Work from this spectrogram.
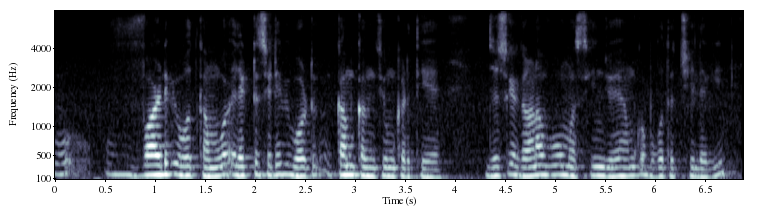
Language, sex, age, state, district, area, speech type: Urdu, male, 18-30, Uttar Pradesh, Gautam Buddha Nagar, urban, spontaneous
